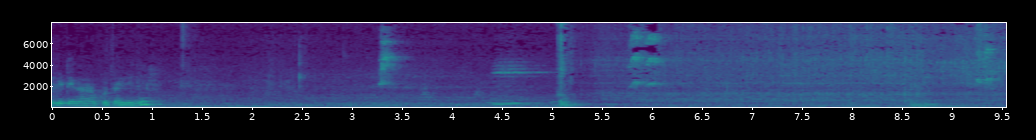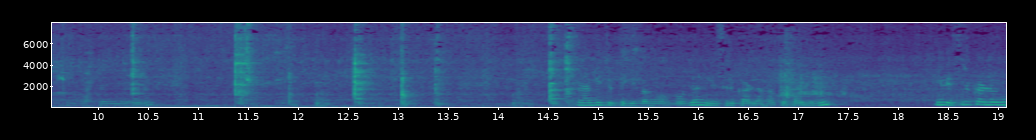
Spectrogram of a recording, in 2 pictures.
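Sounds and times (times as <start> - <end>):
potatoes sizzling in oil: 5.3 - 19.0.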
